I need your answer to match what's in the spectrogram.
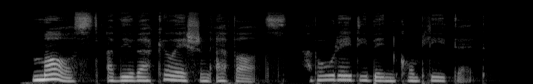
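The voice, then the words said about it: A well-done put-on accent. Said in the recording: “nailed the accent, loved it.”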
